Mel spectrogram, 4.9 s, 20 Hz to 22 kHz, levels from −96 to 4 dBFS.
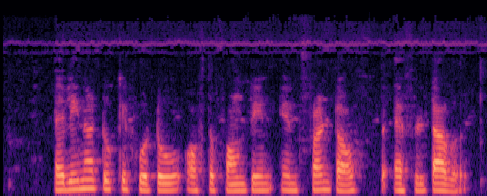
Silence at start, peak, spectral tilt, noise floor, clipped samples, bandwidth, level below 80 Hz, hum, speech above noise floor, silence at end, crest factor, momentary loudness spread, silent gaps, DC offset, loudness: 0.55 s; -4 dBFS; -8 dB/octave; -57 dBFS; under 0.1%; 11.5 kHz; -56 dBFS; none; 37 dB; 0.2 s; 18 dB; 7 LU; none; under 0.1%; -22 LUFS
